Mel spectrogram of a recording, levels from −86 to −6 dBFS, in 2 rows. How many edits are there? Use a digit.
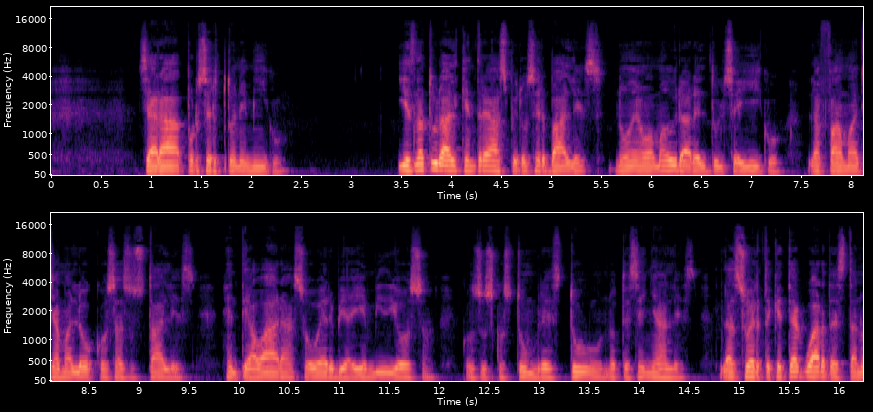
2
